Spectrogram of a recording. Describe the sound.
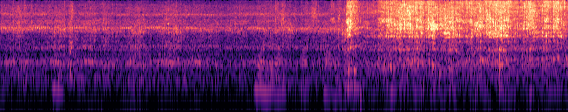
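A blender whirs with a steady motor hum for a few seconds, then surges into a louder, rougher churning as it mixes a chocolate drink, with a faint voice briefly audible underneath.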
